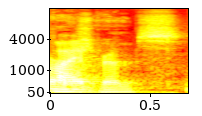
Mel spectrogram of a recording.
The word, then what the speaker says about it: Vibram: Now, you are a huge fan of the, am I saying this right? The five-fingered shoes, the toe shoes. – Oh, yeah. – You are Vibrams. – The Vibrams? – Vibram five fingers, yes.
